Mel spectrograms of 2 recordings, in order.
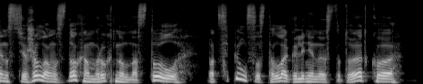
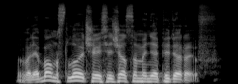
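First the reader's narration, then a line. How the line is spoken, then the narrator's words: Plain. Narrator (Russian): сказал Дэймон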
